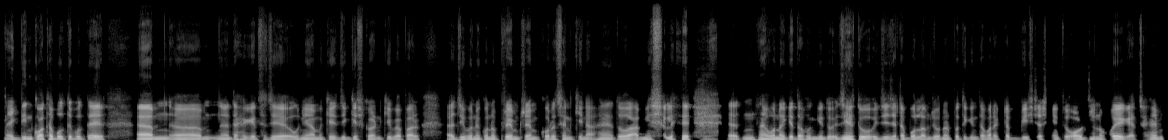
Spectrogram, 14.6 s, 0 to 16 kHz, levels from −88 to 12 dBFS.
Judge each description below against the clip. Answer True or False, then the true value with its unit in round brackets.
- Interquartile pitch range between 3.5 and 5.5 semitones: False (2.5 semitones)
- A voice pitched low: True (95 Hz)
